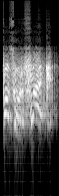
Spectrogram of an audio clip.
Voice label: damaged aa, speech cze, mood low; War Thunder

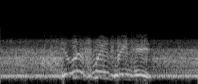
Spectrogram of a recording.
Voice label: eng left wing mood med, speech eng; War Thunder

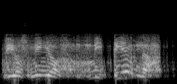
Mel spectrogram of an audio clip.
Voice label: damaged pilot mood low; speech; War Thunder

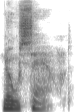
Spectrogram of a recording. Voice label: silence; Escape from Tarkov

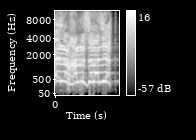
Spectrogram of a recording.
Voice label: order cover boxes, battle chatter, english

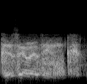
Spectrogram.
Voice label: near waypoint, mood low, speech hun; War Thunder

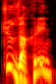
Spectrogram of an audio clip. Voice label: mutter; Escape from Tarkov

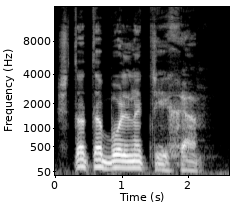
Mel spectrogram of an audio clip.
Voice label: mutter, voice; Escape from Tarkov

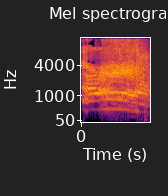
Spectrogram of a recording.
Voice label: death, voiceovers english

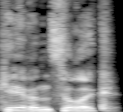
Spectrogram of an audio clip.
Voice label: Speech Pilots Bomber Land, DE; World Of Warships

